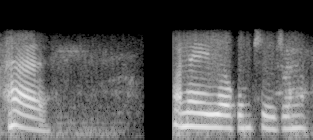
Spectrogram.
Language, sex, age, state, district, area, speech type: Bengali, female, 18-30, West Bengal, Hooghly, urban, conversation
